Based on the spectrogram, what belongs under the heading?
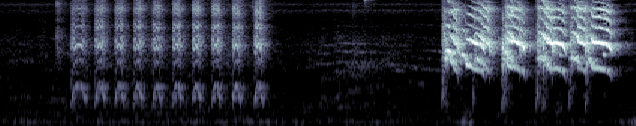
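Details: Hand-fed baby parrot gives a run of eight soft, evenly spaced nasal notes, falls silent, then bursts into a loud, harsh, rapidly pulsed begging squawk.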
